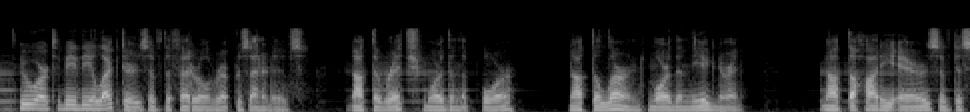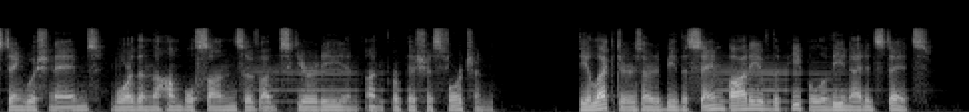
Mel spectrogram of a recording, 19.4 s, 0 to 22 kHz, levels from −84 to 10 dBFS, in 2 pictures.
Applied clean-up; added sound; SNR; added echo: neural mask model RNNoise.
